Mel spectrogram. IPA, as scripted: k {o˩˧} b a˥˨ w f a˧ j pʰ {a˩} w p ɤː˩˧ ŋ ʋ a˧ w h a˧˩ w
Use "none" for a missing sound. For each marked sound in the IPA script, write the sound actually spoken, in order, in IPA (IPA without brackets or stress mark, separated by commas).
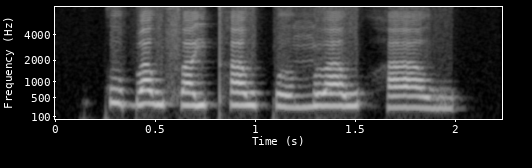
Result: o˥˨, a˧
